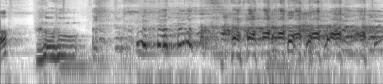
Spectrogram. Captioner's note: chuckles; group laughing; playful music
